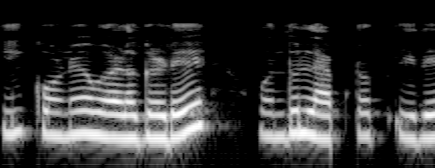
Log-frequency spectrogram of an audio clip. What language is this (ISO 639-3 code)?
kan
